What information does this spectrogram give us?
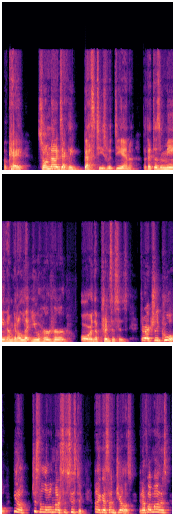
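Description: A man acts out a teenage babysitter heroine from a storybook, pitched well up. She is bold and indignant, rattling along breathlessly and leaning hard on her words. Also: darkish tone. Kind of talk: dramatic storybook reading.

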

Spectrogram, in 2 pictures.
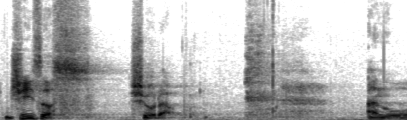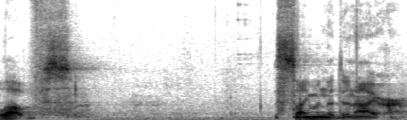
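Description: An American man in his thirties preaching a sermon as a pastor, dramatic and emphatic, with deliberate pauses and repeated phrases, in a large church. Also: on the high side, fairly bright tone, a little hiss or hum. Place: large church sanctuary, indoors, preaching from the stage. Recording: reverberant church hall.

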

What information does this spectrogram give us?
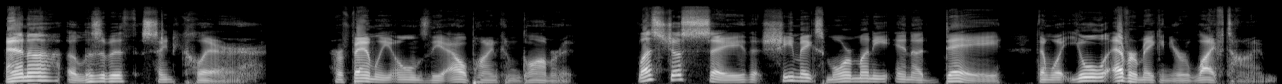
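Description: A man's voice: fairly low pitch, sing-song, a little slow, pushed and bright, clean tone, no room sound, heavily acted. A man playing a cautious, placating flower shop manager in a visual novel, obsequious and emphatic. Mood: gossipy, cautioning.

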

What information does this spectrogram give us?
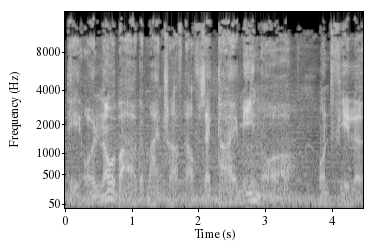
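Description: An actor playing a solemn, cryptic alien priest who speaks formally and ceremoniously in a science fiction audio drama. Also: male voice, a bass voice, animated, slow pace, gravelly, full character voice. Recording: music behind the voice.

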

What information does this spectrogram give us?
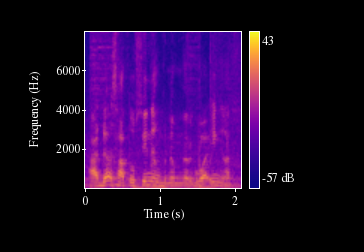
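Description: Young male founder guest, slightly high, relaxed chat, kitchen lapel mic, music bed. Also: fast talker. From Indonesia. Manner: relaxed, mixes English business terms, many fillers. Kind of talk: casual chat while cooking. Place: home kitchen, indoors. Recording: background music over the talk. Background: background music and frying sounds.

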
